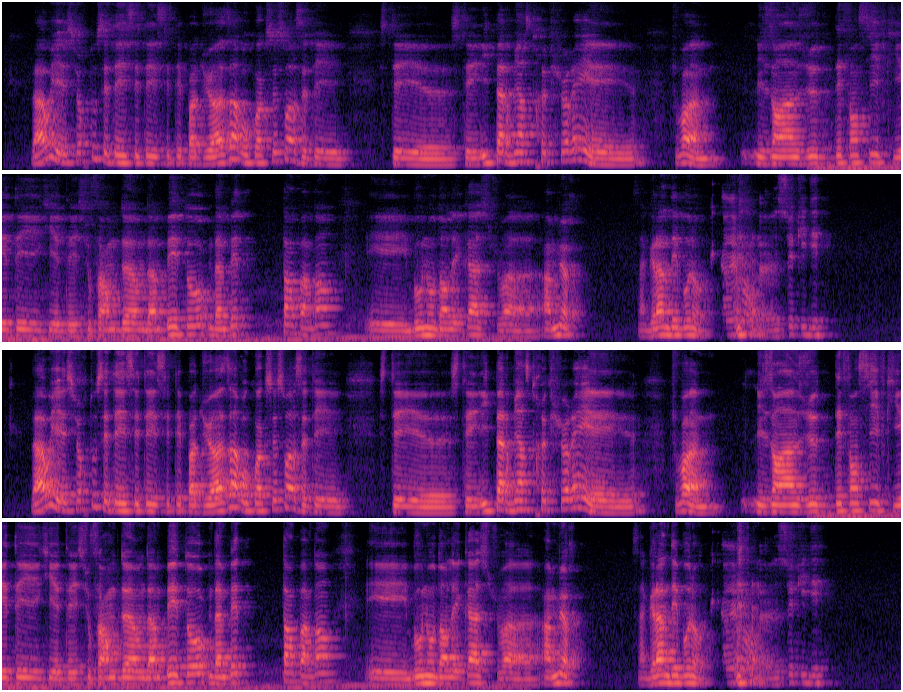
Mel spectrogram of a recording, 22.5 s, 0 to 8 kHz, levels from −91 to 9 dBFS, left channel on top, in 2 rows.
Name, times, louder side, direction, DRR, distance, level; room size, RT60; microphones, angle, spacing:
voice 1, 0.4-4.3 4.9-8.0 8.4-9.0 9.2-14.2 14.7-15.4 15.8-18.4 19.2-20.1 20.4-20.7, right 2 dB, 80° right, 6 dB, 2.1 m, -27 dB
sound 1, 10.0-17.8, equal, 75° left, 3.3 m, -44 dB
voice 2, 20.2-21.4, equal, 15° left, 4 dB, 2.7 m, -37 dB
24.5 x 12.0 x 4.7 m, 0.41 s
head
